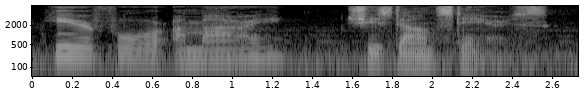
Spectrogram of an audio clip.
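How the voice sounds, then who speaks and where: Over loud background noise, a woman in a put-on character voice speaks at a fairly slow pace with a very deep, low pitch. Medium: video game.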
